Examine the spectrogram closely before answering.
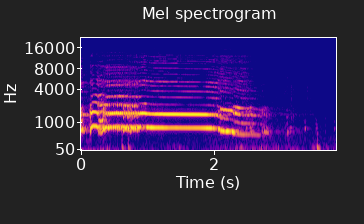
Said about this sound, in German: Mit den Geräuschen der Wirklichkeit, aus dem einem nur der krähende Hahn aus dem südchinesischen Karstgebirge von Yangshuo wecken kann.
